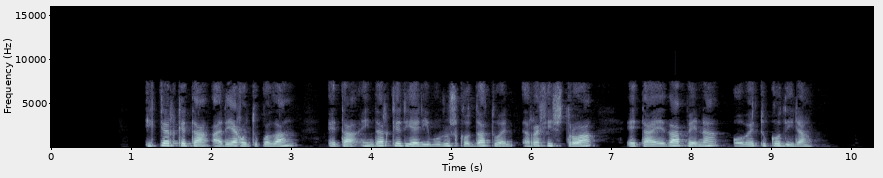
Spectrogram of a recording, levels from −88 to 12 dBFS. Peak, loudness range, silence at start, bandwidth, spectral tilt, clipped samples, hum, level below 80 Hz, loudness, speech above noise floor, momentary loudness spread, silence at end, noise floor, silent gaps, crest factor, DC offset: 0 dBFS; 1 LU; 1.2 s; 7.8 kHz; -7 dB/octave; under 0.1%; none; -64 dBFS; -17 LUFS; 64 dB; 8 LU; 0.75 s; -80 dBFS; none; 16 dB; under 0.1%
